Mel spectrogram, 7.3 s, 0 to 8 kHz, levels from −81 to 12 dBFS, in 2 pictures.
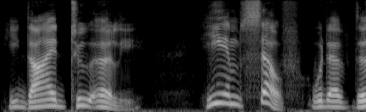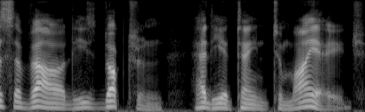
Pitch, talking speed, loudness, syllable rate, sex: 135 Hz, 140 wpm, -21 LUFS, 4.3 syllables/s, male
